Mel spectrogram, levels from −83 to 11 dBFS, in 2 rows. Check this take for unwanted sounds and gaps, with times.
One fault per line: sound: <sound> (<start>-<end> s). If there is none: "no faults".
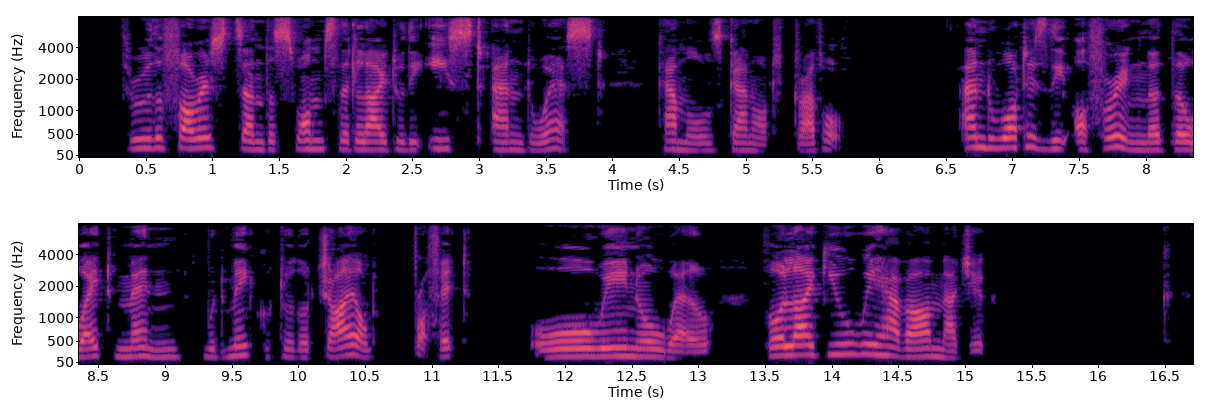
no faults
